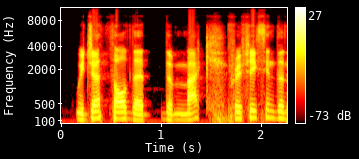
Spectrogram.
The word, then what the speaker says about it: Mc: And then it sounded too feminine, so I added MC in front of it, which is pronounced Mac, not MC.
